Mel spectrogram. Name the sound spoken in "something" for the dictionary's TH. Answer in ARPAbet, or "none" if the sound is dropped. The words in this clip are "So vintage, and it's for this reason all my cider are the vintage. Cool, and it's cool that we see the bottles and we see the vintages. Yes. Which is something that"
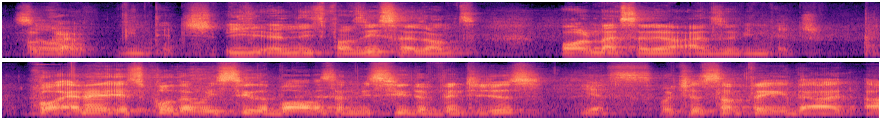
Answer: TH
